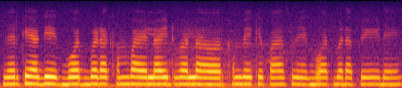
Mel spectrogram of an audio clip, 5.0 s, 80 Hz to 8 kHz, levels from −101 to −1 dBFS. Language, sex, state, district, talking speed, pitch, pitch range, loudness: Hindi, female, Rajasthan, Barmer, 240 wpm, 225 Hz, 220-225 Hz, -14 LUFS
